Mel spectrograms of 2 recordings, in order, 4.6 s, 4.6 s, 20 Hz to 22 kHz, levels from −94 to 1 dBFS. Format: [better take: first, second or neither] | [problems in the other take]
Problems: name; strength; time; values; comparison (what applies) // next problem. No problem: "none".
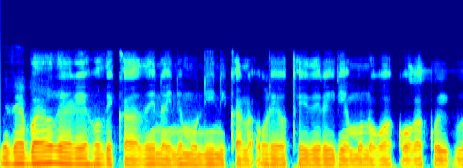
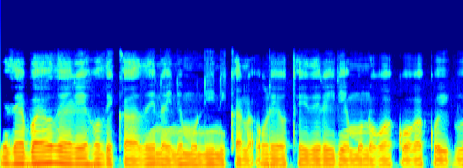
second | noise reduction (neural mask model DeepFilterNet 3)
